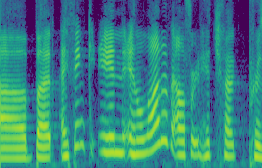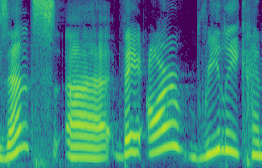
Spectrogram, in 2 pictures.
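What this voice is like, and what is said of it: Usual voice. Nothing is said of it.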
